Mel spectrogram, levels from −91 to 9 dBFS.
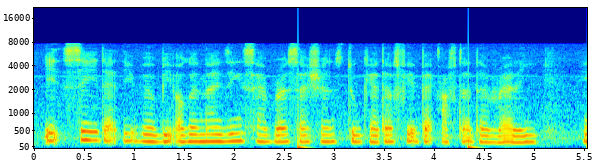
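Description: At 2.64 s and 4.34 s, a DC step of about -10 dBFS shifts the zero line. Each lands as a low thump. The offset then drains away through a 5 Hz high-pass.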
